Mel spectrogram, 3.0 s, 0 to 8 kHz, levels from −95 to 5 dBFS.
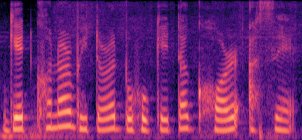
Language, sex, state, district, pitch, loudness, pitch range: Assamese, female, Assam, Kamrup Metropolitan, 240 Hz, -20 LUFS, 230-255 Hz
